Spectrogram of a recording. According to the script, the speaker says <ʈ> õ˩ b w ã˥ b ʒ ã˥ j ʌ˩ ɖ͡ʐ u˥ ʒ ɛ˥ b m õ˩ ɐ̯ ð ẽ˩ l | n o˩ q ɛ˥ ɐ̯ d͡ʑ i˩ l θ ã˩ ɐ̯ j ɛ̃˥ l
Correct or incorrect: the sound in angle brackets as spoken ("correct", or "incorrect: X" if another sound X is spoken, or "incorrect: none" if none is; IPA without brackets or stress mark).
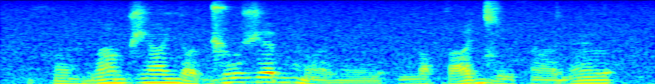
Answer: incorrect: θ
